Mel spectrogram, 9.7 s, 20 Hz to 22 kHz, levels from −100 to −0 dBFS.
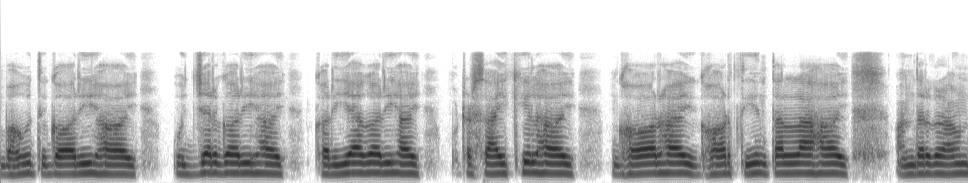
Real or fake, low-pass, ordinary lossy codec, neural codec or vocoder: real; none; none; none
